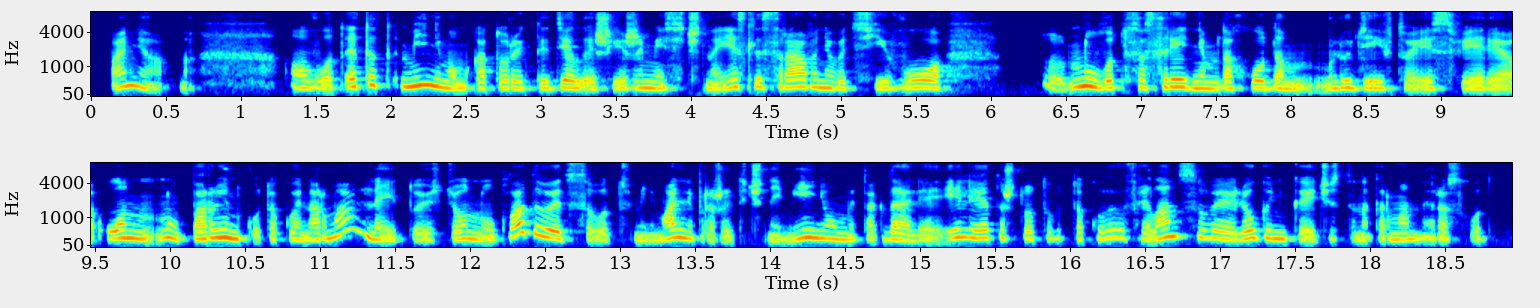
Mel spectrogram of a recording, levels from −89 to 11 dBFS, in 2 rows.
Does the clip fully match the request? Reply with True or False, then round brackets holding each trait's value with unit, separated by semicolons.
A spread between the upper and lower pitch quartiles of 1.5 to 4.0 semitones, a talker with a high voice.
True (2.8 semitones; 215 Hz)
